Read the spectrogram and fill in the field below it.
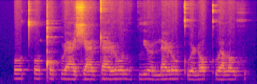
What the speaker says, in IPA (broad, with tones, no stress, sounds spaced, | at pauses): o˨ t̪ʰ o˨ ǃ o˨ kʷ ɭ æ˨ ɕ æ˨ l ʈ æ˨ ɭ o˧ l o̤˨ k lʲ ə˞˦˨ n æ˧ ɭ o˧ kʷʼ ə˞˨ ɳ ɔ˧ kʷʼ ɛ˧ lˠ o˦ xʷ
